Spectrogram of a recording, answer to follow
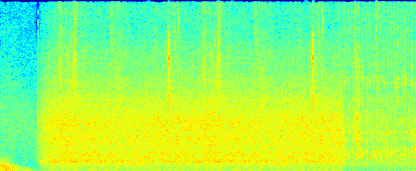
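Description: Steady outdoor background noise with wind on the microphone, a little quieter from about three and a half seconds in.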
